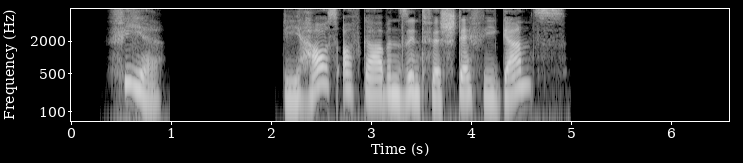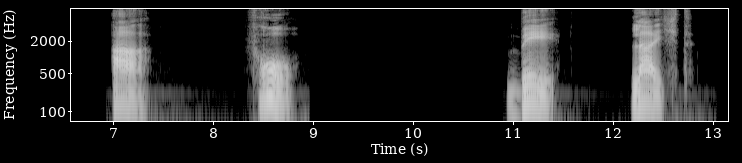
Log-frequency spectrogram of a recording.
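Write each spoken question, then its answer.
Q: Die Hausaufgaben sind für Steffi ganz... A. Froh. B. Leicht.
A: B: Leicht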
